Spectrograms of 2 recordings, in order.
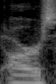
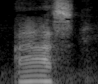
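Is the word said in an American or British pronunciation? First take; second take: British; American. First: The word is said the British way, 'arse'. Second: The word is said the American way, 'ass'. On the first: It matches the original writer's own usage. The speaker calls it right. "It should be arse" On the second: It suits an American audience. The speaker calls it wrong. "I mispronounced that"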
